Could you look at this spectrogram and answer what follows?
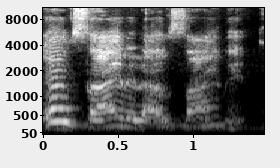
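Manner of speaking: put-on high, tearful talking through crying. Retelling a bride agreeing to sign the prenup: imitating someone crying. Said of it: "She's crying while she's like".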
